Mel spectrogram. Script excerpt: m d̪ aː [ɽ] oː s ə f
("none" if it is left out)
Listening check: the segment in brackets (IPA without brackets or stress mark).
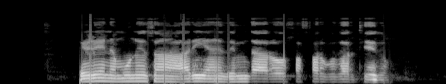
ɾ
